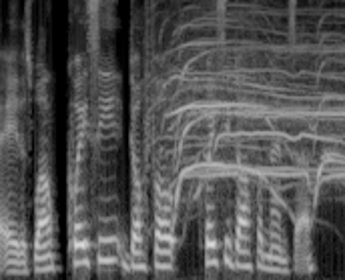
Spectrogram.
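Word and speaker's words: Kwesi Adofo-Mensah: as well quasi dofo quasi dolpha mensah is i believe how he pronounced it in his press conference today quesada mensah sounds like they cut off that first o so it's not quasi-odofa it sounds like it's quasi-dopha-mensah i see how the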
